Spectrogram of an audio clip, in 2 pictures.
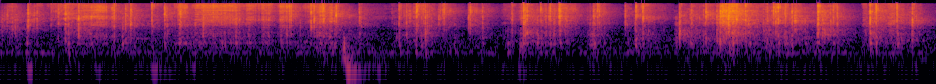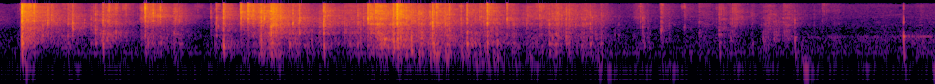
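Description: Foil wrapper of a football trading card pack being torn open and crinkled by hand, with the cards rustling as they are pulled out; irregular crackling that dies down near the end.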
